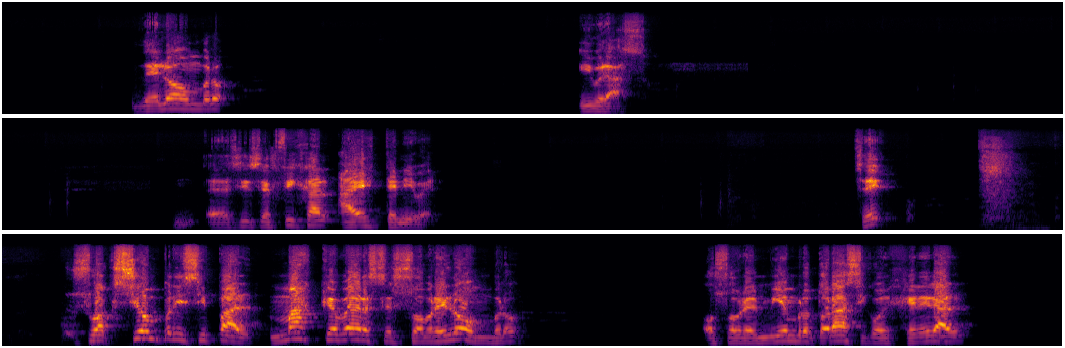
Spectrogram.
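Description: A man speaks calmly through a microphone on an online call, in short phrases with pauses.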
